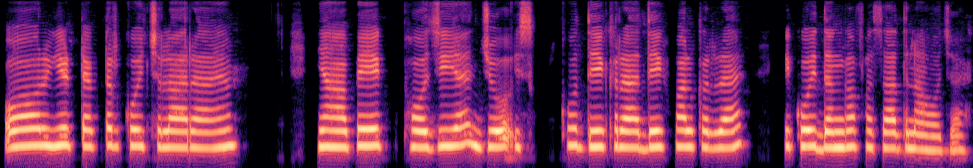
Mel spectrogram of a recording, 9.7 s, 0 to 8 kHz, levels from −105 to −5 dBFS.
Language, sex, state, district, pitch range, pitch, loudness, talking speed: Hindi, female, Bihar, Gopalganj, 255-275 Hz, 265 Hz, -17 LUFS, 170 wpm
